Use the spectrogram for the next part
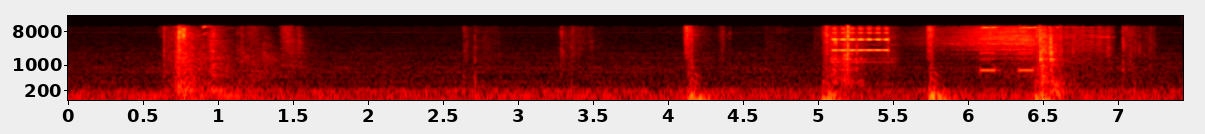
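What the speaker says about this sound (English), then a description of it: "Now let me get that door open for you." A door is worked open in a game scene, with a few separate mechanical clunks and a short whirring slide, moderately loud against a low rumbling background, no talk.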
